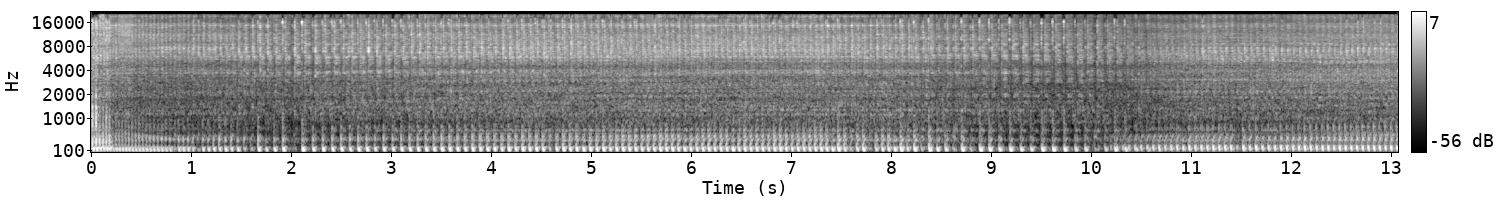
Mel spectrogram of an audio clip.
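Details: Frame-off restored 1986 Honda Z50R pit bike with aftermarket exhaust: quick, even popping from the small single at idle, with clean throttle blips rising and falling smoothly. Runs healthy.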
